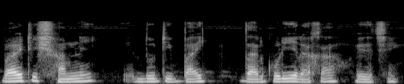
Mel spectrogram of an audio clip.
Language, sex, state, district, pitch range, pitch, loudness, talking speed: Bengali, male, West Bengal, Cooch Behar, 125-145 Hz, 135 Hz, -18 LUFS, 120 wpm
